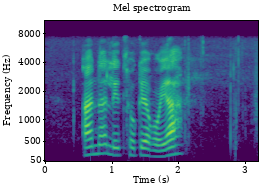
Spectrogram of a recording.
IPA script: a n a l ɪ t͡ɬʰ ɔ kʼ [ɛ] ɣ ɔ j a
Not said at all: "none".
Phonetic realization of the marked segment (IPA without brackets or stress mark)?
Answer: ɛ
